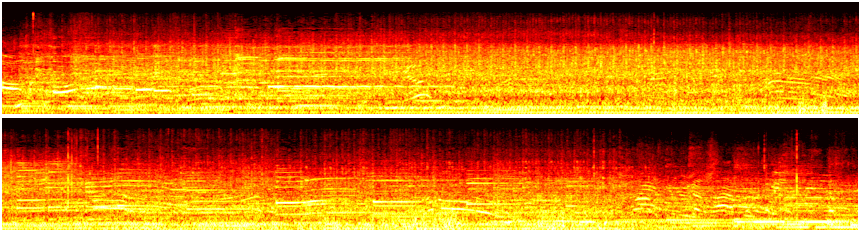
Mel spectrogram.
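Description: A parade vehicle passing slowly, mixed with music and people's voices. A rushing noise comes up during the middle of the stretch, as the vehicle goes by.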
